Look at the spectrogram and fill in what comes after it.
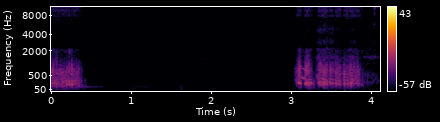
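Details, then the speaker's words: Sleeping dog, eyes open, snoring loudly; owner says her breathing sounds like a guinea pig. Loud, rough snores with quiet breathing between them, in a small indoor room. "You're Killer, so snore. You're terrible, Mom."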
